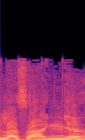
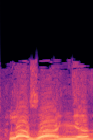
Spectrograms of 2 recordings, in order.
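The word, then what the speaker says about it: lasagna: s e com GN lasanha é assim que se fala em italiano o GN em italiano corresponde ao NH em português lasanha em italiano lasanha em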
